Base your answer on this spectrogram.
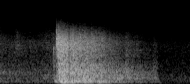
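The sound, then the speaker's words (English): A door is slammed shut with a single loud, sharp bang, followed by about a second of rumbling decay before it cuts off. “She walks out and slams the door.”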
